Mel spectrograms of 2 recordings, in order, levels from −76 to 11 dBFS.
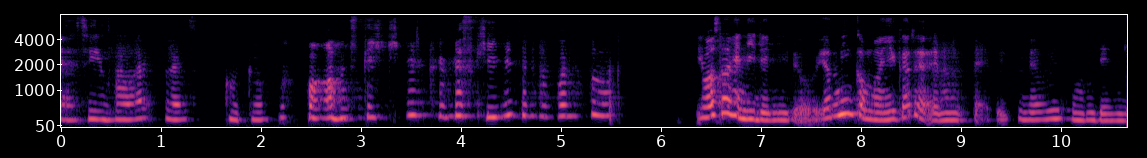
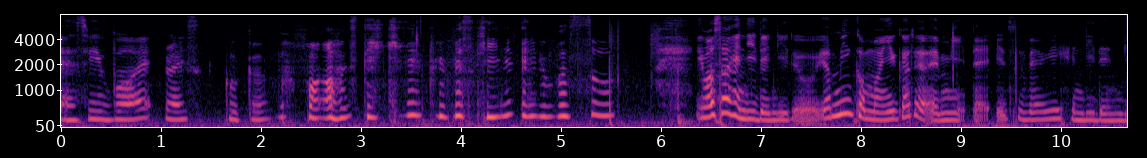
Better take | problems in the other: second | noise reduction (neural mask model DeepFilterNet 3)

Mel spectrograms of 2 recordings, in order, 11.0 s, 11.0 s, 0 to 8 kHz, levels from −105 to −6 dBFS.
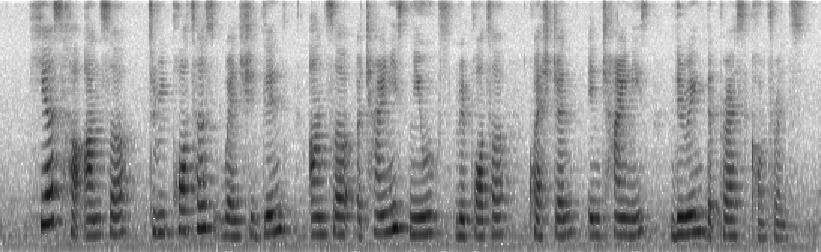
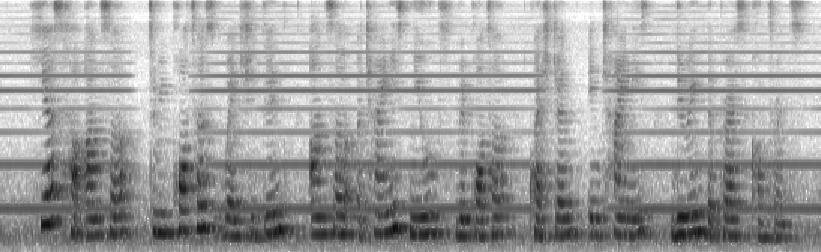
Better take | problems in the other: first | background sound (Bowed string instrument); 18 dB below the speech // room echo; dies away in 0.6 s

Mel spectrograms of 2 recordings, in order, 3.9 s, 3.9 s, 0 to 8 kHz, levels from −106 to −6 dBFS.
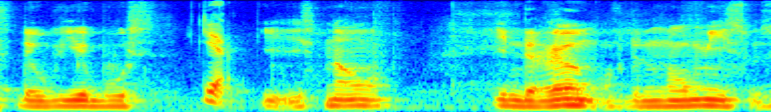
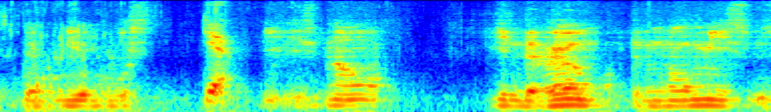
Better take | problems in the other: first | noise reduction (neural separator model SepFormer DNS4)

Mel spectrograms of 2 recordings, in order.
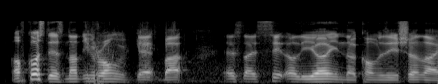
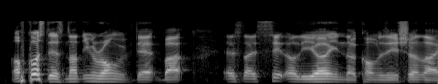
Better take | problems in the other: second | noise reduction (neural separator model SepFormer DNS4)

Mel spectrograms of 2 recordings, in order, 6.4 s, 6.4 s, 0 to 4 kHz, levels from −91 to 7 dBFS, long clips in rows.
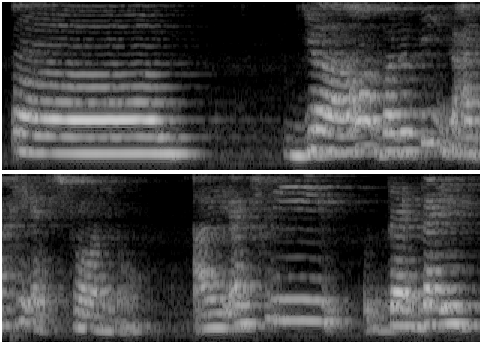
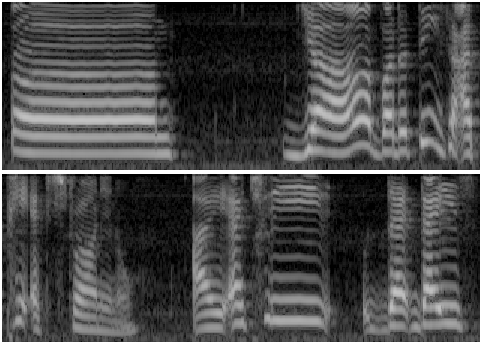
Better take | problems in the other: second | room echo; dies away in 0.6 s

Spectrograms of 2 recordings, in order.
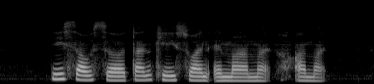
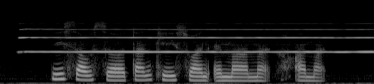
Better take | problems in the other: first | background sound (Wind instrument, woodwind instrument); 1 dB above the speech

